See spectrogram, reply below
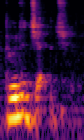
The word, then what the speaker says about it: Buttigieg: That is not Buttigieg. There's no way that's how you pronounce that. – Buttigieg. That's how you pronounce it.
